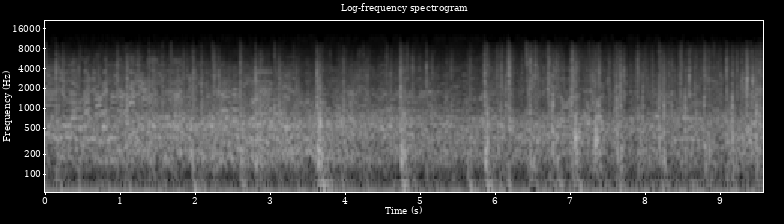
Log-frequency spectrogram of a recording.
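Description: A crowd of people talks and shouts nearby.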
